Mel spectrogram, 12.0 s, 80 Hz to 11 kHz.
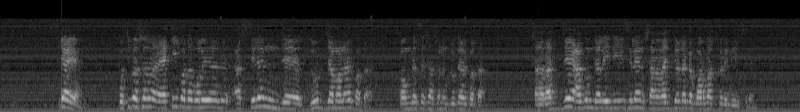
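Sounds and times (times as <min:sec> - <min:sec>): electrical mains hum: 0:00.0 - 0:12.0
man speaking syllable: 0:00.9 - 0:07.3, 0:08.0 - 0:11.4.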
